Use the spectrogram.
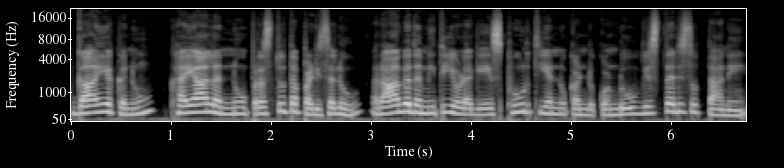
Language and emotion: Kannada, neutral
